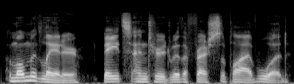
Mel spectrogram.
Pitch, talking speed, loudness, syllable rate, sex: 120 Hz, 225 wpm, -16 LUFS, 6.5 syllables/s, male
